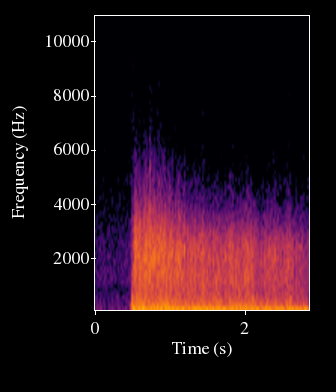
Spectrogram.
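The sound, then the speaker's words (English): An atomic bomb test explosion in the Nevada desert: after brief near-silence, a sudden loud blast breaks into a heavy, sustained rumbling roar that stays strong to the end. “there's one more draw that only Las Vegas can offer. Atomic bombs.”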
